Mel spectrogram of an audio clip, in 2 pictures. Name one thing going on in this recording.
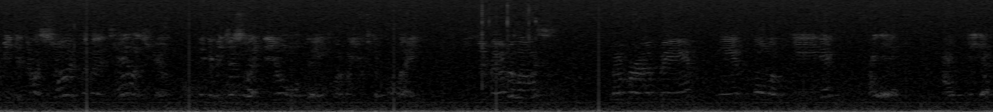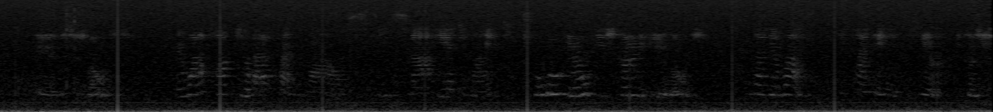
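Buttons on a game controller click softly.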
